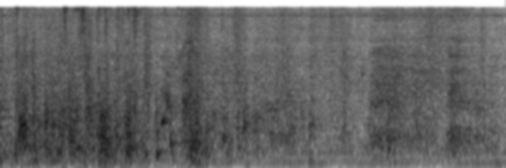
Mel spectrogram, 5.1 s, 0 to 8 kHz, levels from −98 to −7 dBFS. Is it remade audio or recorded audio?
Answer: remade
